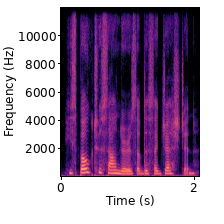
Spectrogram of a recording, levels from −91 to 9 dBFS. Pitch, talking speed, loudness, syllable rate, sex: 215 Hz, 200 wpm, -19 LUFS, 5.6 syllables/s, female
